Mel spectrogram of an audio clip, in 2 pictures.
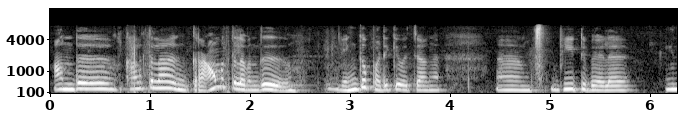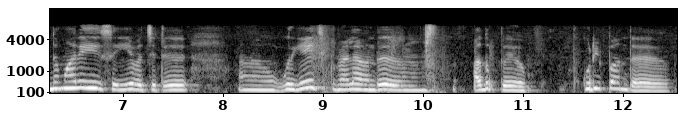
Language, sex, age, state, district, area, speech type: Tamil, female, 30-45, Tamil Nadu, Kallakurichi, urban, spontaneous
